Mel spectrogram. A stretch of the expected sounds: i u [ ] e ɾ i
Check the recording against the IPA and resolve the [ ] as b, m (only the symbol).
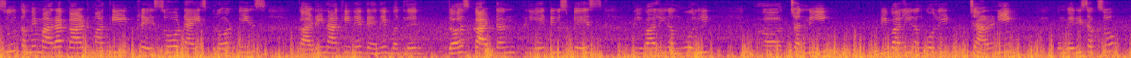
m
